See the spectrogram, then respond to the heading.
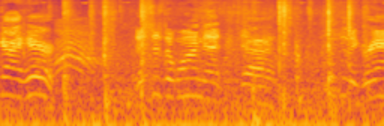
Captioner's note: boat engine idling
